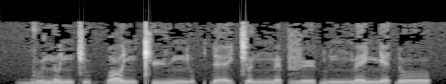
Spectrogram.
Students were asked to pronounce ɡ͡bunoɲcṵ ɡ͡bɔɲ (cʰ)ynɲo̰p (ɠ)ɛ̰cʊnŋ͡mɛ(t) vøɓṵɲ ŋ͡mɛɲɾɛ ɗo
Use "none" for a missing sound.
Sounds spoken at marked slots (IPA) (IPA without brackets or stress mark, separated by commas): cʰ, ɗ, p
